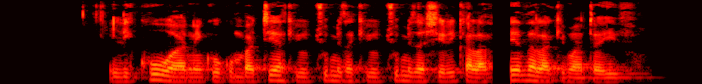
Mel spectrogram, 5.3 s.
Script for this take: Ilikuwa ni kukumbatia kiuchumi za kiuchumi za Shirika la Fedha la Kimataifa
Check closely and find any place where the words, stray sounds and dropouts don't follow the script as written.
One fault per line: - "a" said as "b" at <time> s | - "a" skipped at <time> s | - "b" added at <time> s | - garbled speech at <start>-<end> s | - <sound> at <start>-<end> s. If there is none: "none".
- dropout at 3.7-3.8 s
